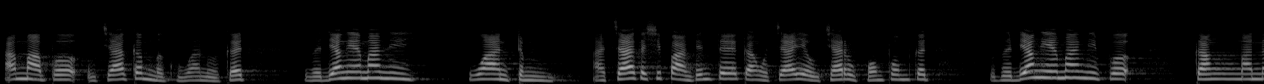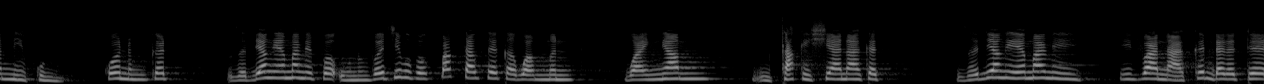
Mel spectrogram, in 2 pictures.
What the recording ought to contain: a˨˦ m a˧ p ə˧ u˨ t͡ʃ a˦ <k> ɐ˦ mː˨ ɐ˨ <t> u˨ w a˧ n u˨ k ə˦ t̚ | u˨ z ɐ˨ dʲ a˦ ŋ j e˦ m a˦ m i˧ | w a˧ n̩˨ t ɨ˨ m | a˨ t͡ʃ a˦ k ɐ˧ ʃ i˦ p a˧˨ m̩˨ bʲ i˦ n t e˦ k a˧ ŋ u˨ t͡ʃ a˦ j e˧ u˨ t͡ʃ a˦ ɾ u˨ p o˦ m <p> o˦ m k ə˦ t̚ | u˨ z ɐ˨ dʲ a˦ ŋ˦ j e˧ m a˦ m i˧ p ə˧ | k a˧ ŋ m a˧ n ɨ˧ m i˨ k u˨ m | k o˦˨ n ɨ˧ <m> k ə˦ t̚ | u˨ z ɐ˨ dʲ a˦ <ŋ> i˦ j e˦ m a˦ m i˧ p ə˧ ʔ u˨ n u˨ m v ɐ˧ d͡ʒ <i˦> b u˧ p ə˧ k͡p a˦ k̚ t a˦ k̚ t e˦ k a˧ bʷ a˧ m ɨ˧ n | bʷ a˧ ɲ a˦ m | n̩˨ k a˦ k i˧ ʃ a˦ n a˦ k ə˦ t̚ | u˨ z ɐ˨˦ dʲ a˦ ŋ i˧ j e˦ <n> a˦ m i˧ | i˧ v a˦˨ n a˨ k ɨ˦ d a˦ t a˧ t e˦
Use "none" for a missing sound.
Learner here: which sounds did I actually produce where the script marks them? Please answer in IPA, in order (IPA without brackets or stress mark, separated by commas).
k, k, p, m, ŋ, i˦, m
